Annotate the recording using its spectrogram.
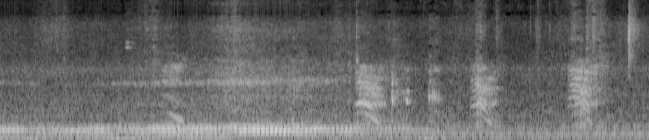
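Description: A motor vehicle's engine drones steadily, loudest about two to three seconds in and fading out by about four seconds. It is followed by a few short falling voice-like calls.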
